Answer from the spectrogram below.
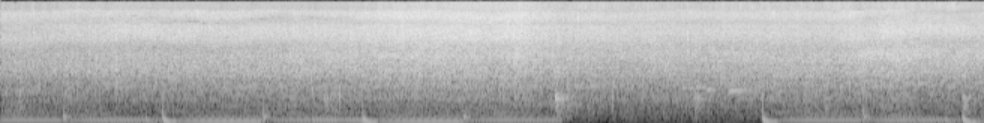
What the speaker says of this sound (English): Make sure there's plenty of oil in the pan because we're basically making like a small stir fry.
